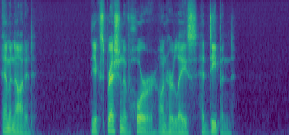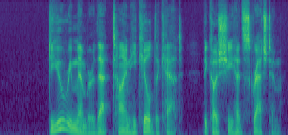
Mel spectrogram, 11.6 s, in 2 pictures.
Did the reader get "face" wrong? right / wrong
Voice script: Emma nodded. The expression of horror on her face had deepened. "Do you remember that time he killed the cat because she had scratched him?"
wrong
